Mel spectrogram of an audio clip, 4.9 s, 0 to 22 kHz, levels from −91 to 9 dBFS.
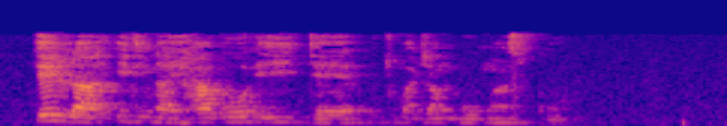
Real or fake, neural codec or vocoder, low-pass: real; none; 7.2 kHz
